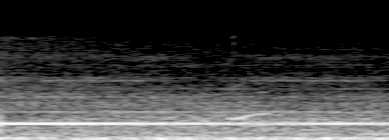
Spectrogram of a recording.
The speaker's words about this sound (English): We're about to go into the motor room, and you should expect to hear some interesting sounds here. We're still on board the Nore.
